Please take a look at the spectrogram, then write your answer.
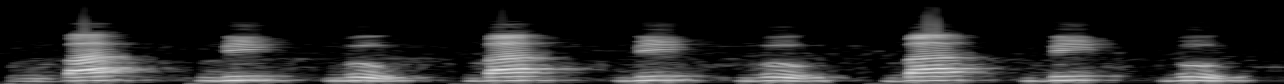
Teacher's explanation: یہ حرف ہونٹوں کے تری والے حصے کے ملنے سے ادا ہوتا ہے. مثال کے طور پر تو یہ دونوں ہونٹ ہیں، ان دونوں ہونٹ کا جو نسبتاً اندرونی حصہ ہے تو اس کے ملنے سے یہ حرف با کی ادائیگی ہو رہی ہے.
